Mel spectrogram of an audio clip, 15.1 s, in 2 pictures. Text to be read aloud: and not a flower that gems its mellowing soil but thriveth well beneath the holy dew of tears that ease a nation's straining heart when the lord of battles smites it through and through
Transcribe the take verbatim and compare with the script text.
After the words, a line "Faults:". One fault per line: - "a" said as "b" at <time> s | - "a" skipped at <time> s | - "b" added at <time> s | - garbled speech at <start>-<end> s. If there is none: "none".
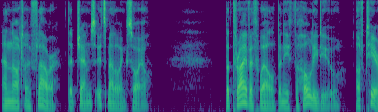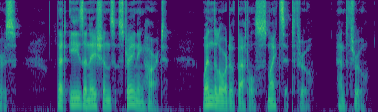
and not a flower that gems its mellowing soil but thriveth well beneath the holy dew of tears that ease a nation's straining heart when the lord of battles smites it through and through
Faults:
none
